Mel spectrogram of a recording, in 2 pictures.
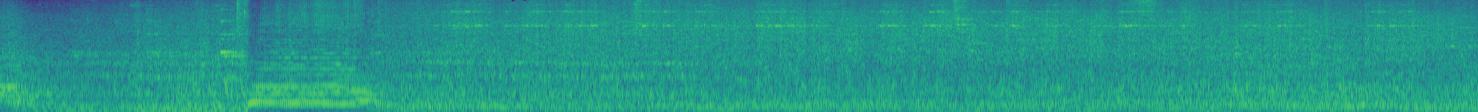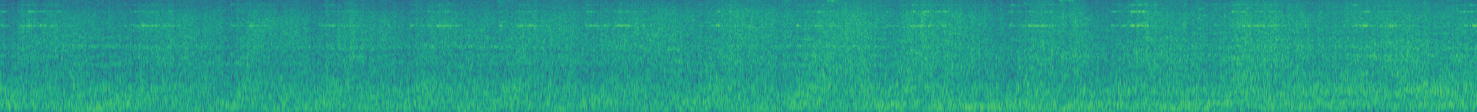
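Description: CSX intermodal freight train hauled by three diesel locomotives gives a short horn blast about three seconds in, then its locomotives and double-stack container cars roll past with a steady rumble and wheels clattering over the rail joints and the diamond crossing.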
